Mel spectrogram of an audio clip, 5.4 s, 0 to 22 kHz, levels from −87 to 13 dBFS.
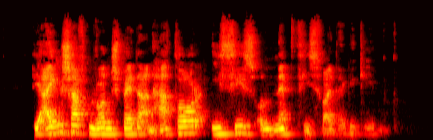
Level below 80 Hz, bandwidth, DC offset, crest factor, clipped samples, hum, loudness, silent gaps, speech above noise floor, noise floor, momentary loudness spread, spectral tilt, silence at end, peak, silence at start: -64 dBFS; 14.5 kHz; under 0.1%; 20 dB; under 0.1%; none; -21 LUFS; none; 43 dB; -64 dBFS; 12 LU; -4 dB/octave; 0.75 s; -2 dBFS; 0.4 s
